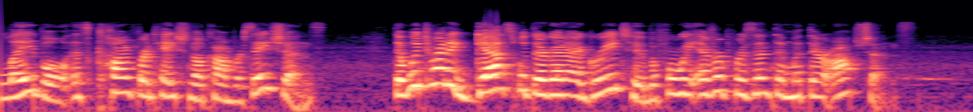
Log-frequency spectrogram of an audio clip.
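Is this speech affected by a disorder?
No.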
